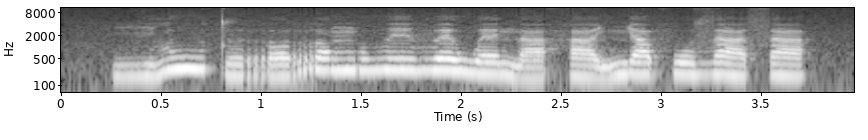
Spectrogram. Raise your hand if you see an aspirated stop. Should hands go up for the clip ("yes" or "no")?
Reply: no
